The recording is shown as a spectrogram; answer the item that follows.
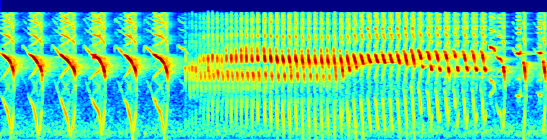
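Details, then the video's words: Canary singing, a song said to provoke other canaries to join in. Six loud, downward-sweeping whistled notes open the phrase, then a rapid buzzy trill of even repeated notes runs for about three seconds before closing with a few sharp chirps. "Suara Kicauan Kenari ini Sering Kali Memancing Emosi Kenari Lain Agar ikut GACOR DOR"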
